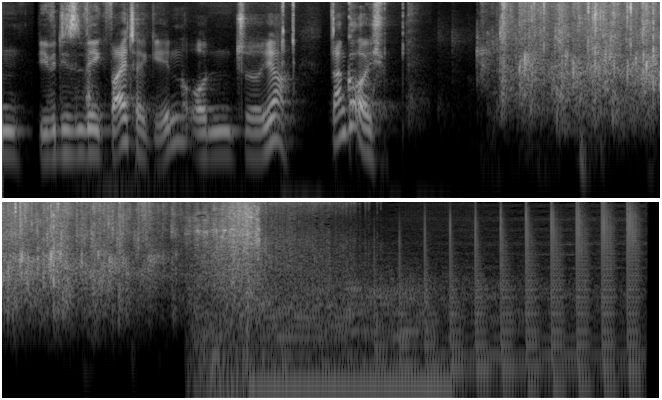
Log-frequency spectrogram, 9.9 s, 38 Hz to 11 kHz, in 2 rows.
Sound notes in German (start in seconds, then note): 3.4 Applaus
